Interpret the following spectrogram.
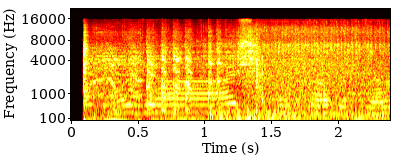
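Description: An engine-starting sound: a quick run of chugging pulses for about the first second, then settling into a steadier running sound.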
